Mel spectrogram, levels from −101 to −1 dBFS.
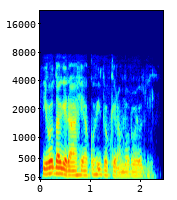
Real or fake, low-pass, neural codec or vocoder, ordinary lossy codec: fake; none; codec, 16 kHz, 4.8 kbps, FACodec; none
